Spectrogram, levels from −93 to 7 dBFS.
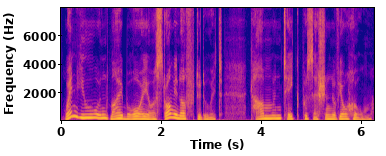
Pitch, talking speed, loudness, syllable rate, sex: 180 Hz, 170 wpm, -15 LUFS, 3.9 syllables/s, female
